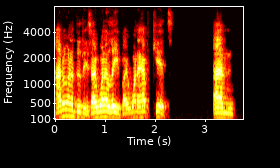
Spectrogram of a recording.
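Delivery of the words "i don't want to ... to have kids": usual speaking voice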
